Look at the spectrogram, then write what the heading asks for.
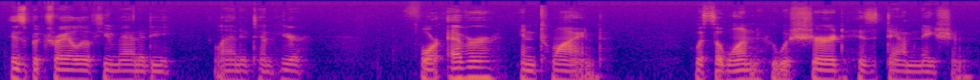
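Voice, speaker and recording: Guy acting as a calm creepy psychiatrist for asmr, solemn and measured, real gravelly, pretty even tone. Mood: grave, explanatory. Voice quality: low, gravelly. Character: male psychiatrist, calm, morbidly literary, quietly controlling. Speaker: therapist. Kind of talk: ASMR roleplay, poetry recitation and monologue.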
